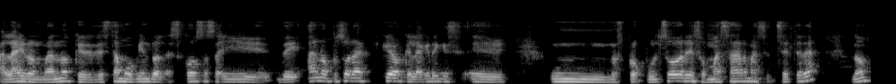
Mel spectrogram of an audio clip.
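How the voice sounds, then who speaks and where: A man with a central Mexican accent, medium pitch, fairly even intonation and a moderate pace. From Mexico, Puebla. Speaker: robotics professor. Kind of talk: interview.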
